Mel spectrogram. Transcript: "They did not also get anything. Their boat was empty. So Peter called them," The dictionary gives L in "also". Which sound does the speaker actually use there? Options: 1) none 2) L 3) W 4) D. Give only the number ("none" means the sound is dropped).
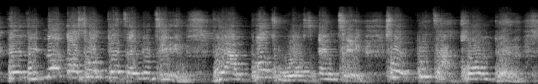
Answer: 1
